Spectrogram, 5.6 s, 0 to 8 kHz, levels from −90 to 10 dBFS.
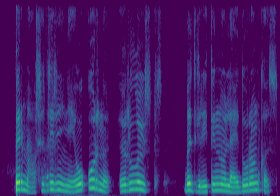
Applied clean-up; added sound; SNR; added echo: neural mask model Resemble Enhance denoiser.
